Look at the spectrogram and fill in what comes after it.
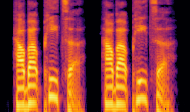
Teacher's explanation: the first a in the word about is gone it's just missing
